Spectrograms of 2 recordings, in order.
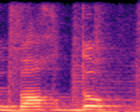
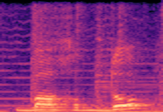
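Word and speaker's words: Bordeaux: cidade la V de bordeau bordeau aqui é para você lembrar bem que quando a gente junta várias letras em francês o som Muda então eu nunca falo bordea eu falo bordo bordo porque e a u som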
